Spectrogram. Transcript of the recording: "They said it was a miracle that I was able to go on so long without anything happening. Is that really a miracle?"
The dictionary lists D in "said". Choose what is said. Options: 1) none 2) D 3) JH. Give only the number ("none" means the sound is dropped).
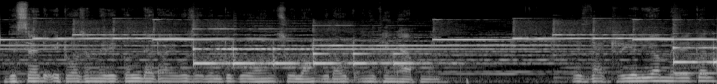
2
